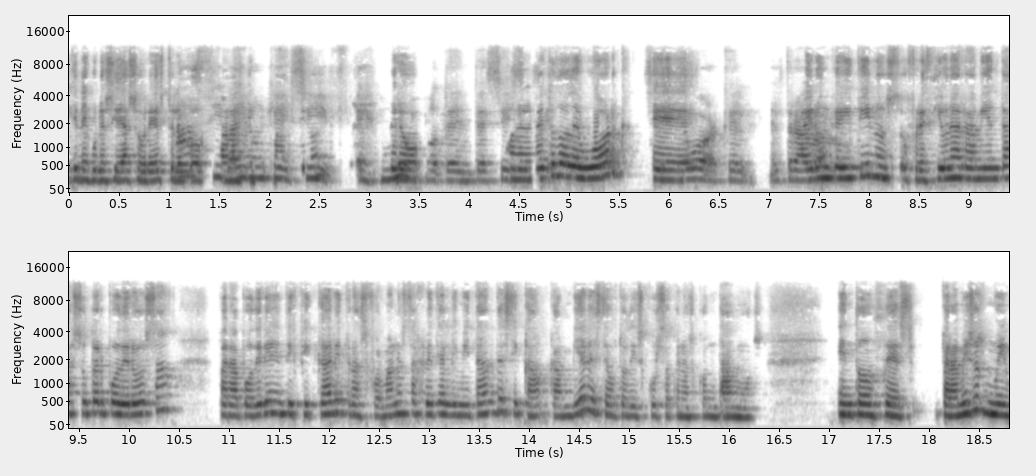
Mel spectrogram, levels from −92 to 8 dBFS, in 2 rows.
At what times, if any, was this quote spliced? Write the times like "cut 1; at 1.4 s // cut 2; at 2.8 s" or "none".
none

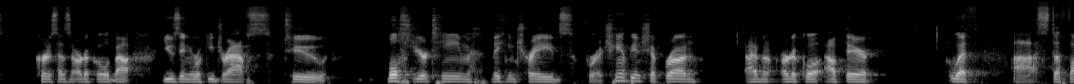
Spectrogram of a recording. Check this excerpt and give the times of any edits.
none

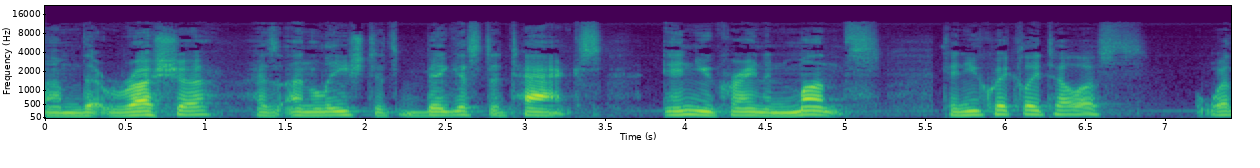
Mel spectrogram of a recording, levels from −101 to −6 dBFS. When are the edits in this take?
cut 1; at 5.5 s

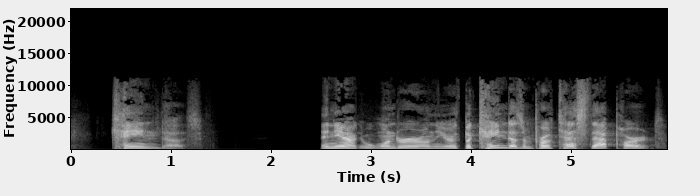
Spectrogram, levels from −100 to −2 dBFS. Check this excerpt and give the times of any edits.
cut 1; at 2.9 s // cut 2; at 3.9 s

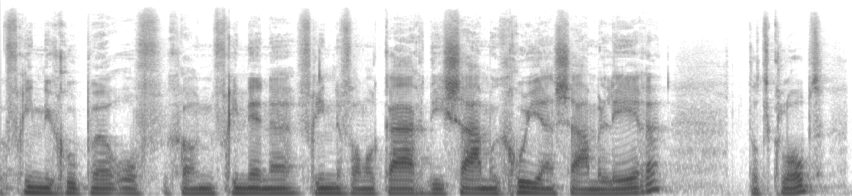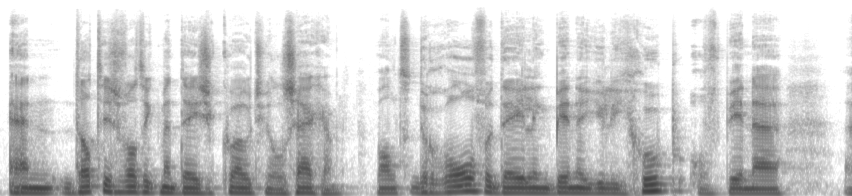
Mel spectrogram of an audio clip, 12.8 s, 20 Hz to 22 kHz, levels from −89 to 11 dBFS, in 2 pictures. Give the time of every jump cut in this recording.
cut 1; at 6.3 s // cut 2; at 9.1 s

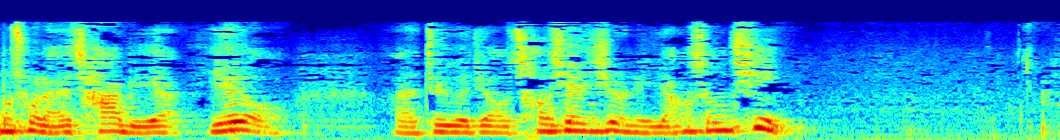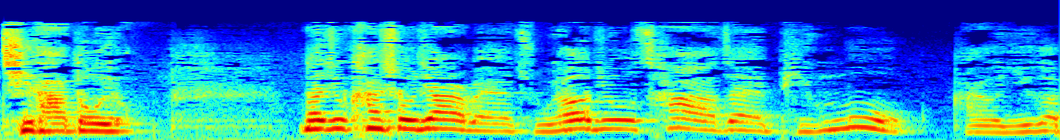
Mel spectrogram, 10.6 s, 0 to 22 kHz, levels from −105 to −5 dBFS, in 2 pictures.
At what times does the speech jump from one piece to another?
none

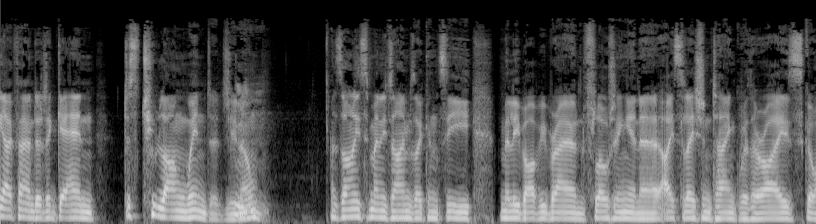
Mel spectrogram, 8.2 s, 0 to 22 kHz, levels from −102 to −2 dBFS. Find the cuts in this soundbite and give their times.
none

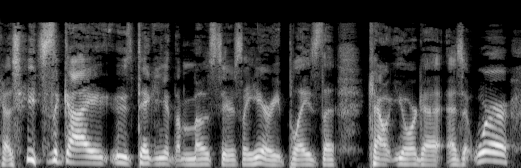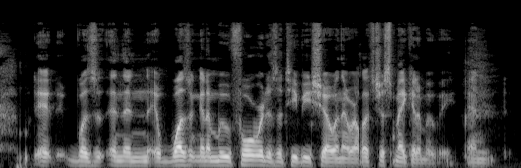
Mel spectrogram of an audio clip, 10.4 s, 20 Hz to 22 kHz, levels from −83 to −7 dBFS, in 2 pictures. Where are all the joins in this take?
cut 1; at 5.5 s // cut 2; at 8.8 s

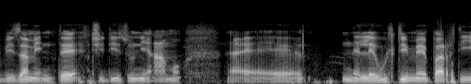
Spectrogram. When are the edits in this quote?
none

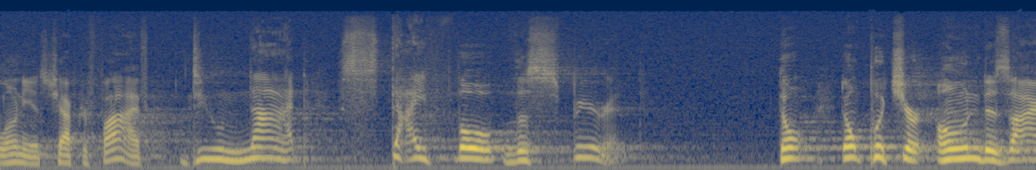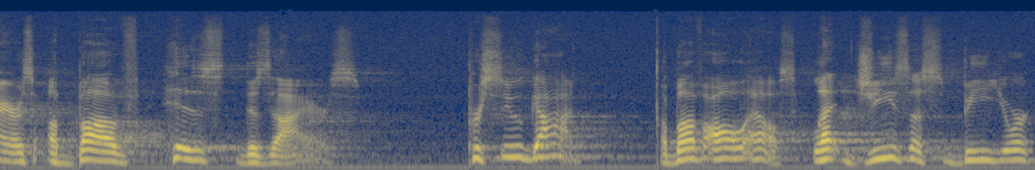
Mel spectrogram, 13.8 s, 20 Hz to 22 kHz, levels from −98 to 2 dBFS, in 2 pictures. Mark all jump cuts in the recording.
none

